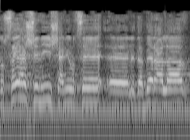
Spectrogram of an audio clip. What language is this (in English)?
Hebrew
